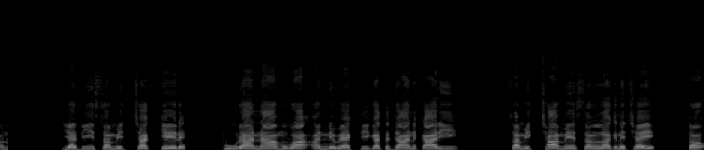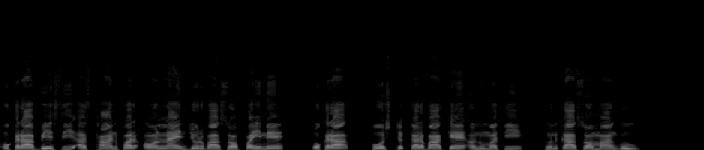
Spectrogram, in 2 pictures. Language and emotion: Maithili, neutral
